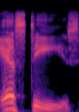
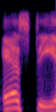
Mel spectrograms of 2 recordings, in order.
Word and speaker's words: Estes: It's not Rodney Estes. Which rhymes with testes, which stands for balls. And we know Rodney has none of those. No, ladies and gentlemen, it's Rodney Esty. It's not plural.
